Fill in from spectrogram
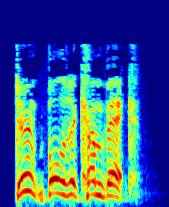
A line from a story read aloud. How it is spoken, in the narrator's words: Colon shouted after them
